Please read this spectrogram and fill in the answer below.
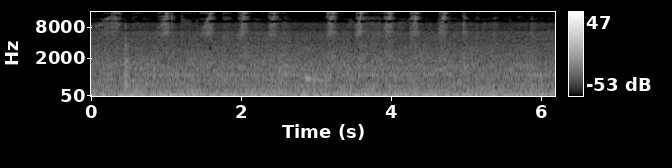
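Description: Scissors cutting through thin fabric on a table: a run of faint, quick snips over a low steady hum.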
